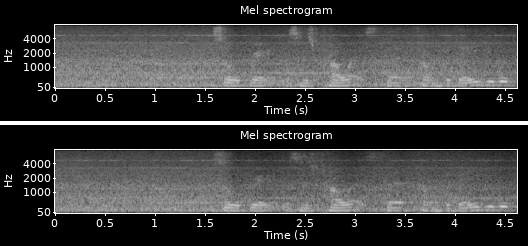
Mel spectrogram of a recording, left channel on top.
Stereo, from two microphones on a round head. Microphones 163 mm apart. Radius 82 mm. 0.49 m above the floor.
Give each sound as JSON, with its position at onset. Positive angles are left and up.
{"t": 1.6, "sound": "a man speaking", "side_deg": 70, "distance_m": 4.5}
